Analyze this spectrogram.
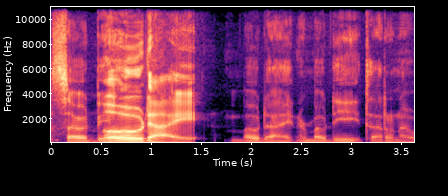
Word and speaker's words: Maudite: I call it the Maudite. Well, I know like mauve, M-A or A-U is an O sound, so it'd be Maudite or Maudite.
